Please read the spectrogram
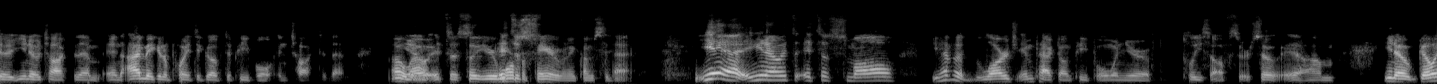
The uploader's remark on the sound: Interview via phone call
